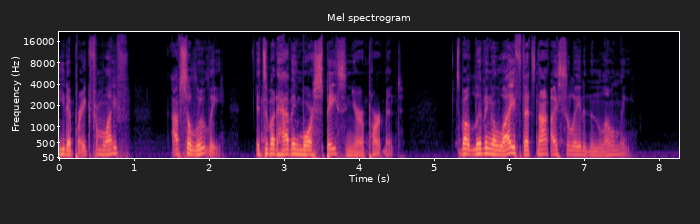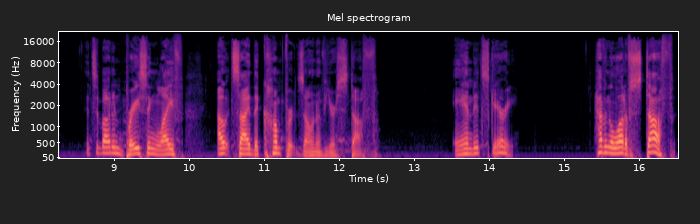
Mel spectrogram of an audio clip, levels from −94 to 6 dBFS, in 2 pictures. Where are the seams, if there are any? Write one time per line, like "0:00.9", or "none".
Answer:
0:02.4
0:06.5
0:13.5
